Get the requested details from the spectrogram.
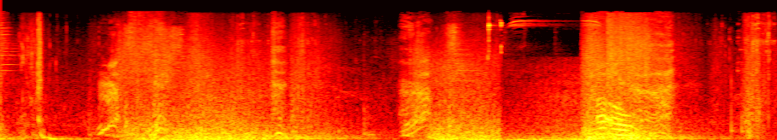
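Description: A huge winged creature lets out a wavering shriek.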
